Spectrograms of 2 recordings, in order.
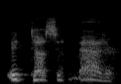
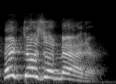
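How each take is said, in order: First: Said in the usual way. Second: Slow, much louder booming wrestler catchphrase; The Rock impression. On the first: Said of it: "Or as The Rock would say". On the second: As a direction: roar it slowly like a wrestling star. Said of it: "as The Rock would say".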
